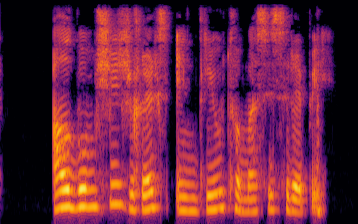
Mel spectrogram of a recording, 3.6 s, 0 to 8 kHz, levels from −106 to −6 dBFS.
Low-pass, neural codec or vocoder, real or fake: 7.2 kHz; none; real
